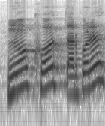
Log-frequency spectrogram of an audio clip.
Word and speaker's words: নক্ষত্র: তাহলে দেখো নোক, আমরা আগে লিখে নেব নোক, তারপরে খোত, নোক তারপরে হচ্ছে খোত, নোক খোত তারপরে ত্রো, নোক খোত ত্রো, এটাই আমাদের সঠিক উচ্চারণ।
